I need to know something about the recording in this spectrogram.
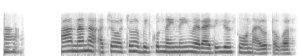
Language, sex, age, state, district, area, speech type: Sindhi, female, 45-60, Uttar Pradesh, Lucknow, urban, conversation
